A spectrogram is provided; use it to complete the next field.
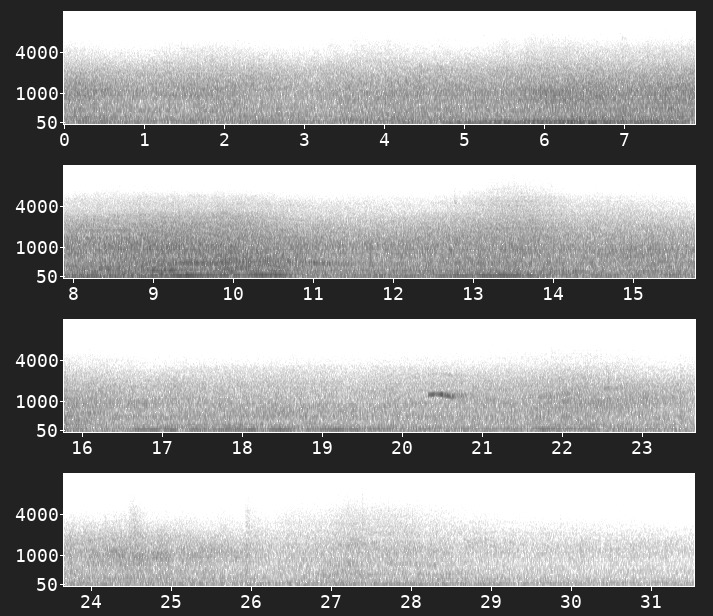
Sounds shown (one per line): bus engine accelerating
car
car engine accelerating
bus compressor
car wheels rolling
bus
